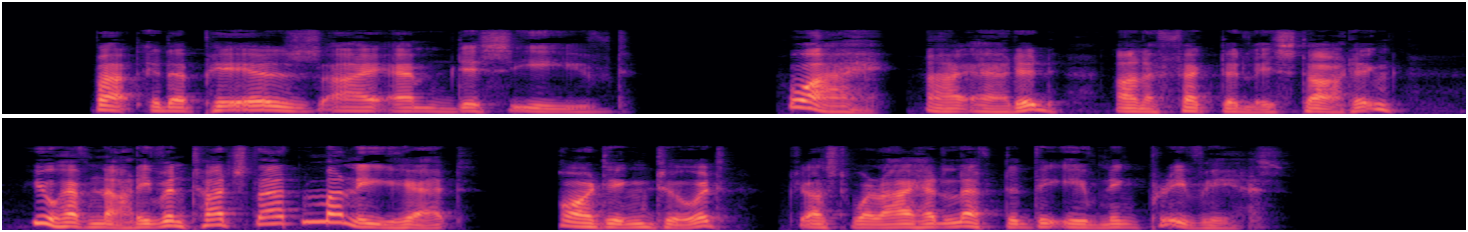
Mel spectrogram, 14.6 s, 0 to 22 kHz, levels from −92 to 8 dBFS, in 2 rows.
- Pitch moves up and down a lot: No, average, 3.9 semitones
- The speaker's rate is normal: No, slow, 125 wpm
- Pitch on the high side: No, low, 115 Hz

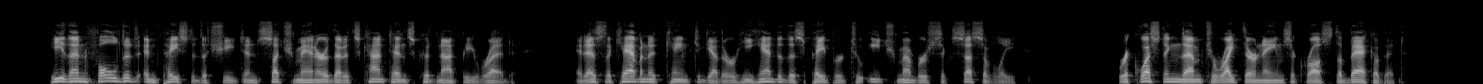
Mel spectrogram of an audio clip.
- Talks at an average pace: Yes, average, 170 wpm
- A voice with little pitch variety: No, average, 3.9 semitones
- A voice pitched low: Yes, low, 100 Hz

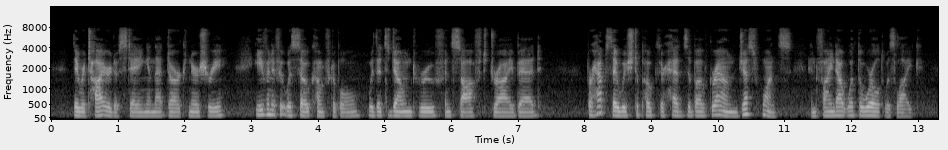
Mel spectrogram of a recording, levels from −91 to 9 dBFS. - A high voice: No, low, 125 Hz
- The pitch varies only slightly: Yes, narrow, 1.8 semitones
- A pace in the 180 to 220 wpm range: Yes, average, 190 wpm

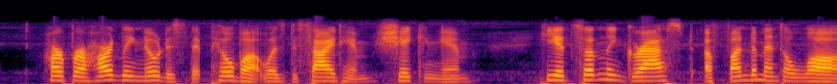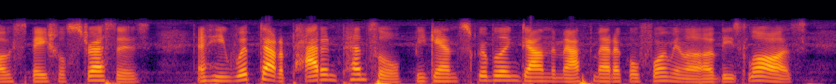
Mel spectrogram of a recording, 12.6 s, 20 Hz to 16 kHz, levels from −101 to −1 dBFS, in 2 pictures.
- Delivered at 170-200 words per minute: Yes, average, 175 wpm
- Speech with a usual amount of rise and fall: Yes, average, 4.3 semitones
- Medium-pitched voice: Yes, medium, 170 Hz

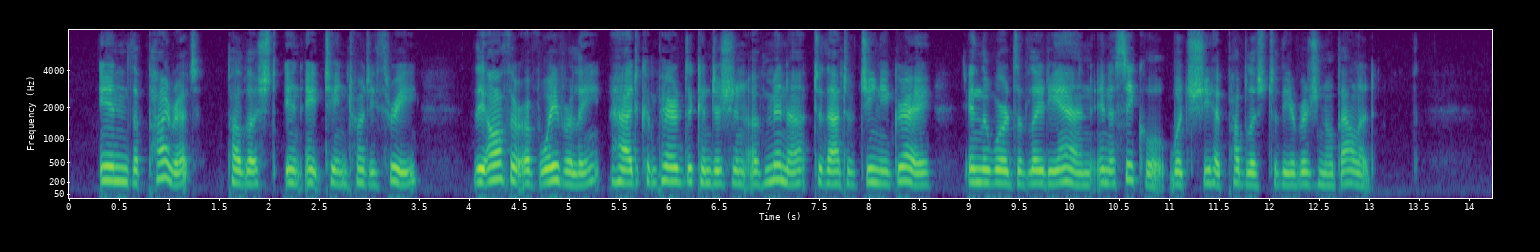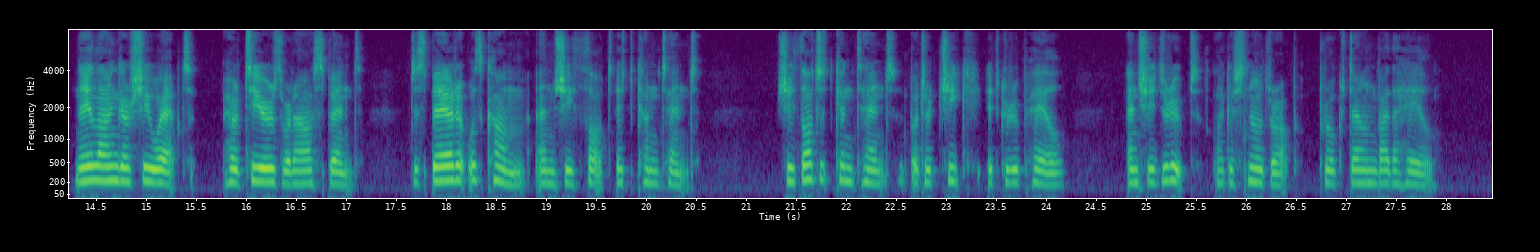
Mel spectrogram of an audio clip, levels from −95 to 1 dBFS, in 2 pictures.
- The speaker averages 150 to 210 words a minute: Yes, average, 160 wpm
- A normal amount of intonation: No, narrow, 2.3 semitones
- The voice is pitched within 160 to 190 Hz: Yes, medium, 185 Hz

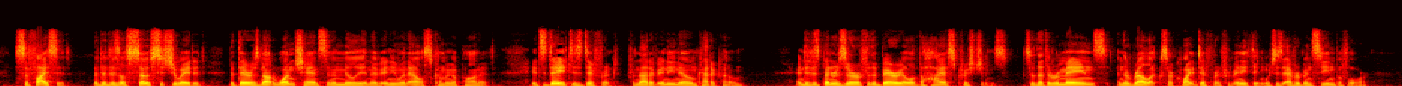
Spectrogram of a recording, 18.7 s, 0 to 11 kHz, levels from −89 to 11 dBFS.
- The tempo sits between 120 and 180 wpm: No, average, 200 wpm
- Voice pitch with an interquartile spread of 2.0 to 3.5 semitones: Yes, average, 3.1 semitones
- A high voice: No, low, 110 Hz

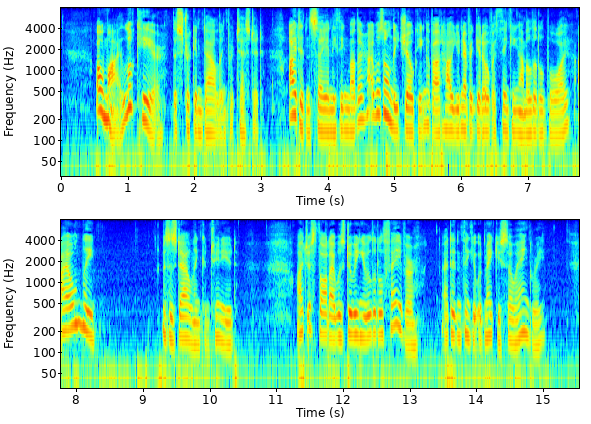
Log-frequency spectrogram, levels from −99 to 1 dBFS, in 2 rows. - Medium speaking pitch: Yes, medium, 155 Hz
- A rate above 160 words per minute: Yes, fast, 205 wpm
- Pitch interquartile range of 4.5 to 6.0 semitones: Yes, average, 5.1 semitones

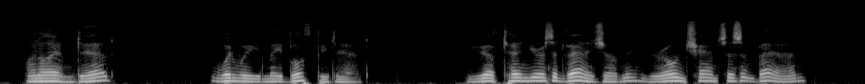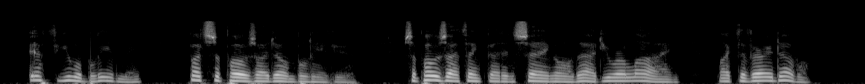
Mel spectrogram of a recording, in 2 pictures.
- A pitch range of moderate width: Yes, average, 4.2 semitones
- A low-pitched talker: No, medium, 145 Hz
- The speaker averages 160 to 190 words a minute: Yes, average, 170 wpm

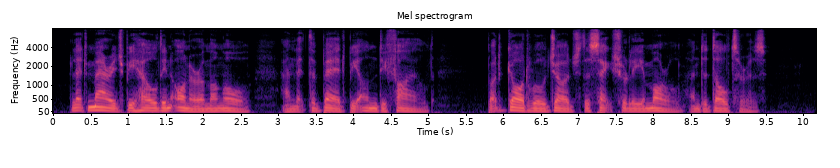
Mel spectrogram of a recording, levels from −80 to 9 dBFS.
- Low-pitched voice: Yes, very low, 85 Hz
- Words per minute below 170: Yes, average, 140 wpm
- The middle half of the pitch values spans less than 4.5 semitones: Yes, average, 2.7 semitones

